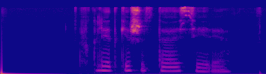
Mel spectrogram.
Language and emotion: Russian, neutral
